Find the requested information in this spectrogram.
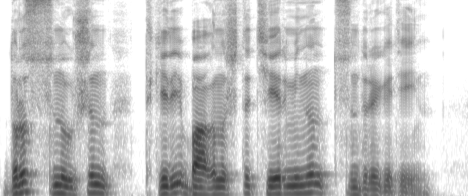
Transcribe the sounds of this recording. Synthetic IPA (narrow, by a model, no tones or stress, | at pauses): d̪ʊɾəst̪ʰʏ̥sɪnuwʏʃɪn | t̪ʰɪ̥kʲe̞le̞jbɑʁənəʃt̪ət̪ʰe̞ɾminənt̪ʰʏ̥sɪnd̪ɪɾe̞kʲʰe̞̰t̪e̞̰jɪ̰n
